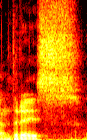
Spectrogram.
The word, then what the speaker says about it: Andrés: André du Bouchet is with me. – Hello. – I said it correctly, did I not? – Oh, you said it absolutely right. – Some people do pronounce the S.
